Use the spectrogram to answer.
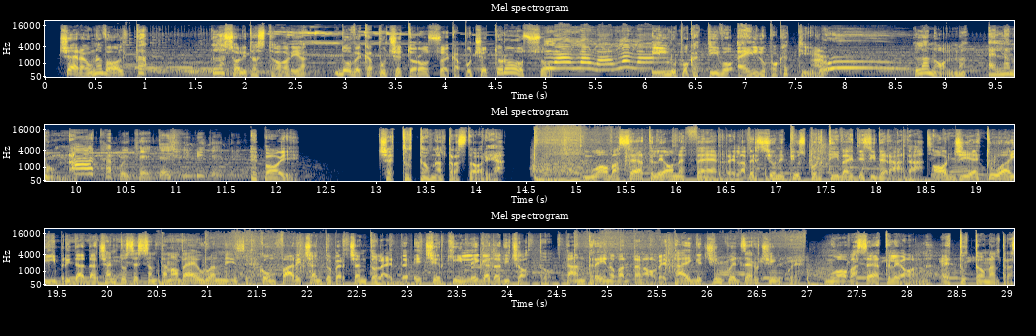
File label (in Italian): interpretato istituzionale; seat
